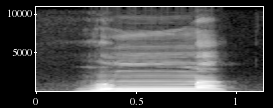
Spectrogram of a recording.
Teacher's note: तो जिस मीम के ऊपर तजदीद आ जाए उसे मीम मुशद्द कहते हैं। और मीम मुशद्द को गुना करके पढ़ेंगे। इसमें एक अलिफ का गुना होगा।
